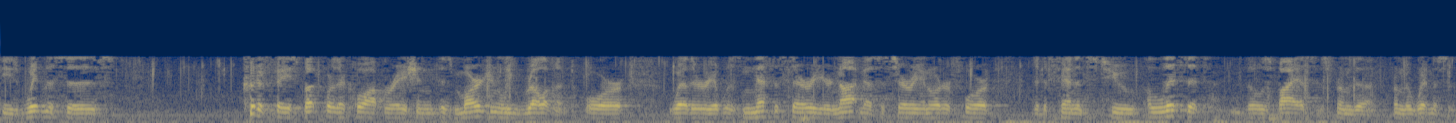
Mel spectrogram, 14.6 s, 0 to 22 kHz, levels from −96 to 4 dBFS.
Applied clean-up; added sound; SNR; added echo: none; Cat; 20 dB; none.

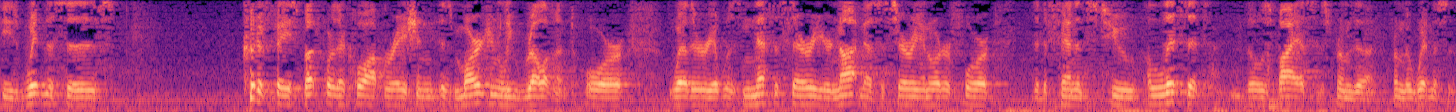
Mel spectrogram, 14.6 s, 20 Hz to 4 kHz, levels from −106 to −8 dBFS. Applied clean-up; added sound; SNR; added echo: none; none; none; none.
